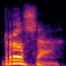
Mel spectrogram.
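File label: pink, Serbian; gcompris; colors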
